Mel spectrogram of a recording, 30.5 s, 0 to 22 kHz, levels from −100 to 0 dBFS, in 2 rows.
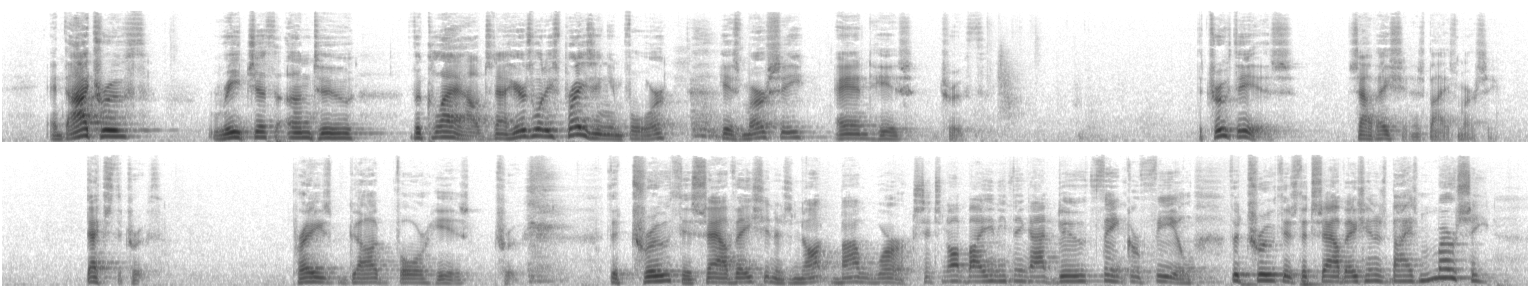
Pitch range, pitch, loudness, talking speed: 115-150 Hz, 135 Hz, -33 LUFS, 120 wpm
